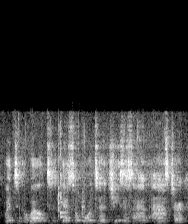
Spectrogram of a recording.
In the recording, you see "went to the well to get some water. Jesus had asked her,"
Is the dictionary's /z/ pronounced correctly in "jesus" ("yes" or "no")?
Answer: yes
